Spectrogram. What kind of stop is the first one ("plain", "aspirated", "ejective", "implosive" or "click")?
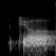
plain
